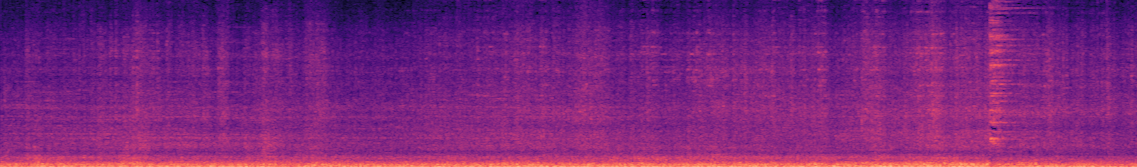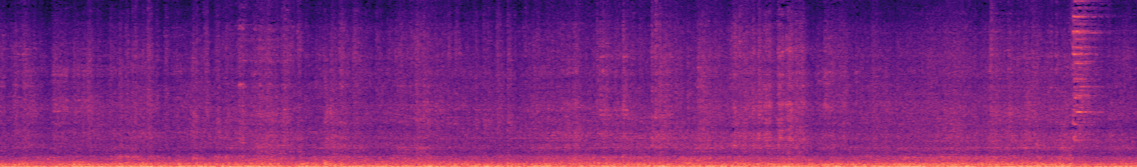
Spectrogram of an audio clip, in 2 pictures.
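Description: Freight cars of a mixed manifest train rolling past: a steady low rumble of steel wheels on rail with clickety-clack over the joints. Two brief, sharp sounds stand out, about twelve seconds in and near the end.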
